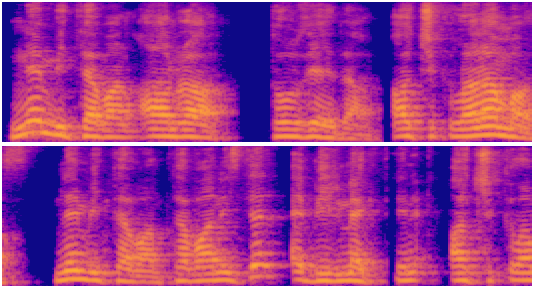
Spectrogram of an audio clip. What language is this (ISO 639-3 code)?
tur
